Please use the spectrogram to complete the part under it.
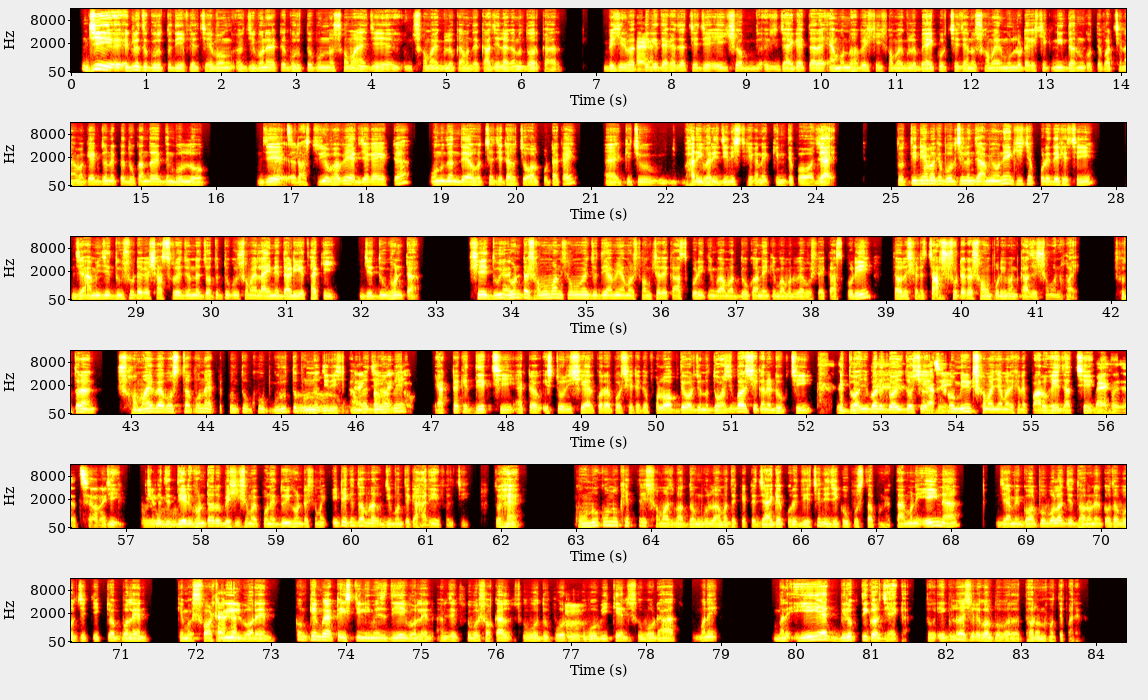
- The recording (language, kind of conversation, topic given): Bengali, podcast, সামাজিক যোগাযোগমাধ্যম কীভাবে গল্প বলার ধরন বদলে দিয়েছে বলে আপনি মনে করেন?
- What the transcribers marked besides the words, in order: tapping; in English: "ফলো আপ"; chuckle; "বলেন" said as "বরেন"; in English: "স্টিল ইমেজ"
